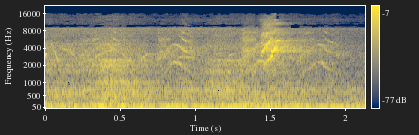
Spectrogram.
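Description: Parakeets in a forest enclosure at Bethuadahari in Nadia give faint, scattered high chirps over a steady outdoor hiss, with one slightly louder call near the end.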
